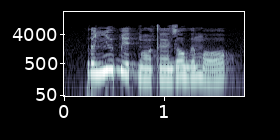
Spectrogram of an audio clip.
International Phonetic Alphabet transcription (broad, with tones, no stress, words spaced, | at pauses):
ɾə˦ ɲɨ˦ ɓe˧ɡ͡bɔ̃˨tɛ̃˨ zɔ˦˨wə˦mɔ˨˦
